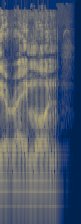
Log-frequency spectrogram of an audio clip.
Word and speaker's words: Raimon: Is that pronounced okay? – It's perfectly pronounced, Raimon.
